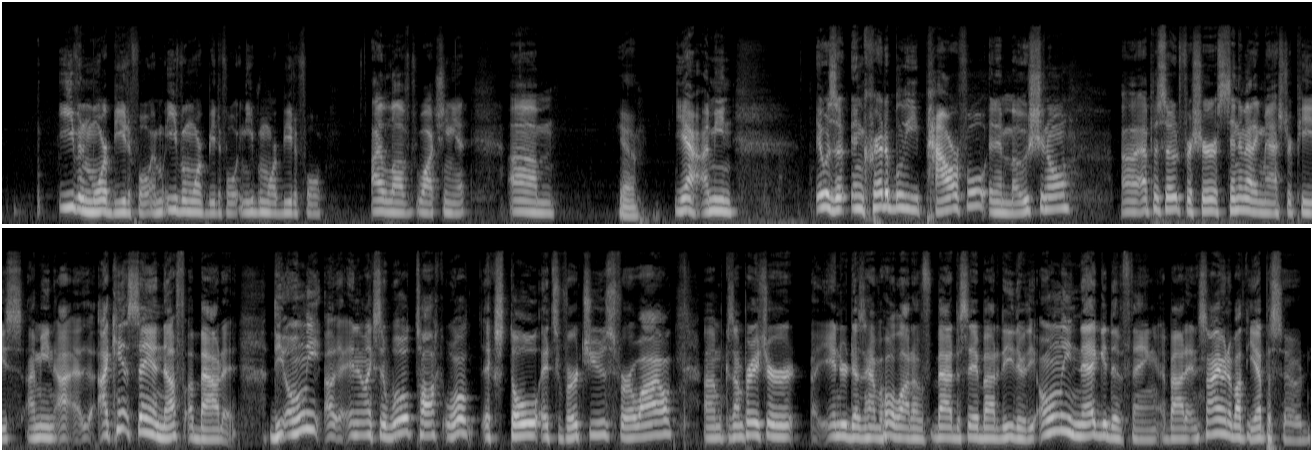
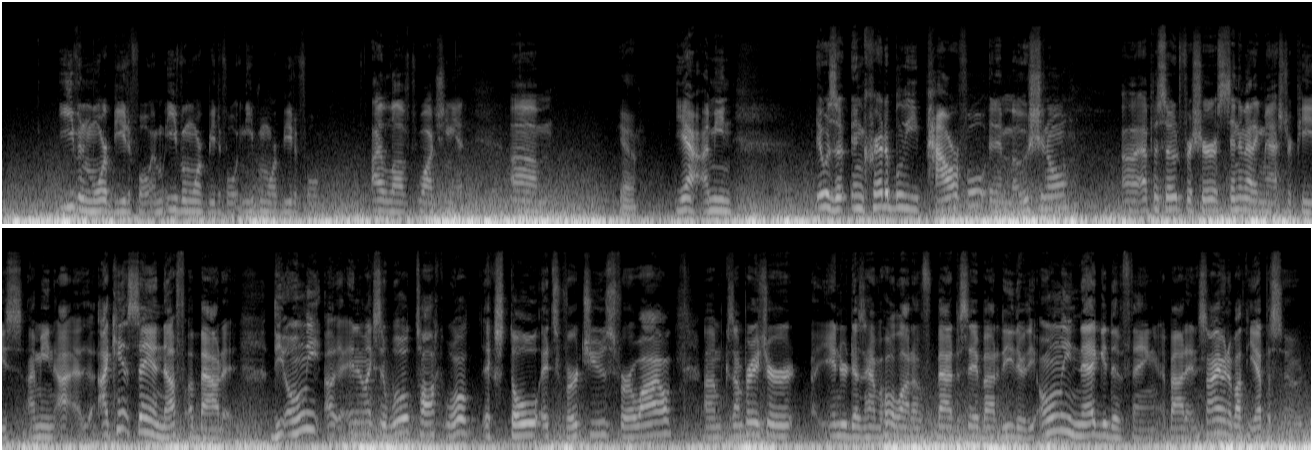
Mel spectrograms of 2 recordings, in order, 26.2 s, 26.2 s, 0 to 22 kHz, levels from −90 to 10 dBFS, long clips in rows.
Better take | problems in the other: first | low rumble; noticeable; throughout; 15 dB below the speech

